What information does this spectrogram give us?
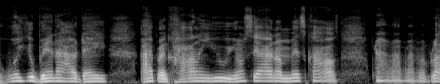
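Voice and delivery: high-pitched acted-out scolding; imitating mad boyfriend. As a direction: rattle off a mock jealous telling-off. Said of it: "He is really mad".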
